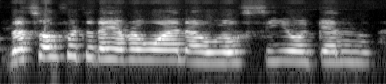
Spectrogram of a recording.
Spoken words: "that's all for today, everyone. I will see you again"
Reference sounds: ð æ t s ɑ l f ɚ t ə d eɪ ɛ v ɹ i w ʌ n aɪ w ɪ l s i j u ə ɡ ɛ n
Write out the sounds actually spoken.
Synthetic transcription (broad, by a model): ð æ t s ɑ n f ɚ t ə d eɪ ɛ v ɹ i w ʌ n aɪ w ɪ l s i j u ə ɡ ɛ n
